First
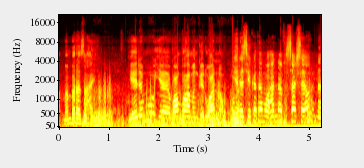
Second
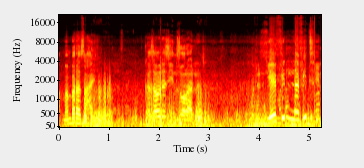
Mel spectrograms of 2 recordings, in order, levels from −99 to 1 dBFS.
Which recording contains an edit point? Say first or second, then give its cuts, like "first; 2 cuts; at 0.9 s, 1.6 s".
first; 2 cuts; at 1.3 s, 3.5 s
